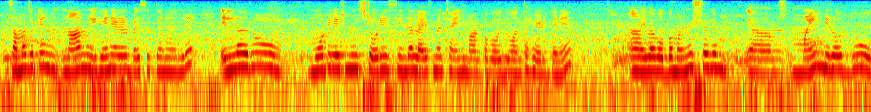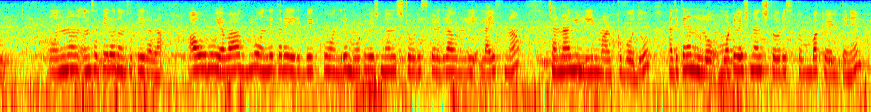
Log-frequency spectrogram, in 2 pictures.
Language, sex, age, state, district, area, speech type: Kannada, female, 18-30, Karnataka, Tumkur, rural, spontaneous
